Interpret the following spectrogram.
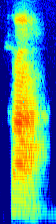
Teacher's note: সাটা হচ্ছে আপনার জিহ্বার আগা আর সামনের দাঁতের আগা।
